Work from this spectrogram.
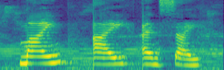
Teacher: this kind of vowel is made by moving from one vowel to another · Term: diptons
